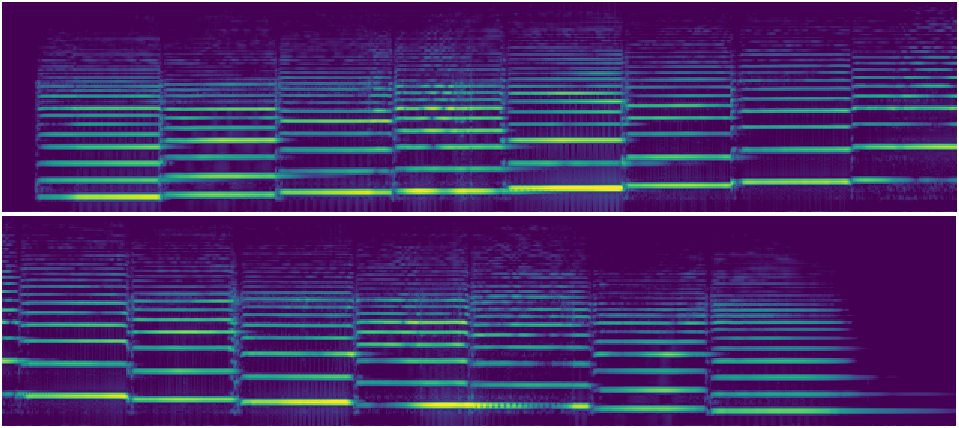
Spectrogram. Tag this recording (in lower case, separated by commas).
music, bowed string instrument, musical instrument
